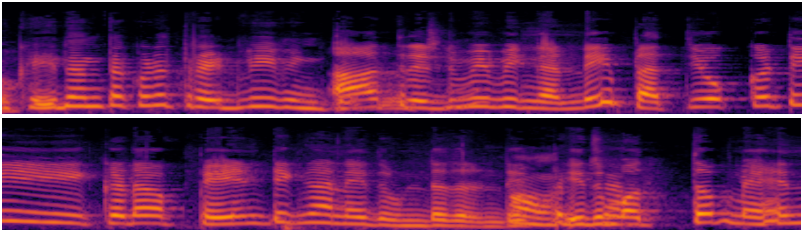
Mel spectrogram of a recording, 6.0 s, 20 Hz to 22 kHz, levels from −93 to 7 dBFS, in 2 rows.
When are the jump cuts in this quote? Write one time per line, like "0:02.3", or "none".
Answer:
0:05.1

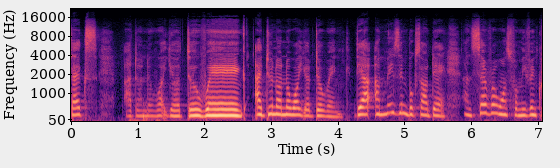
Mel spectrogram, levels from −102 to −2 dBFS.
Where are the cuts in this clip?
0:04.1

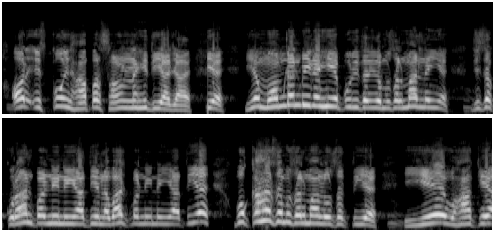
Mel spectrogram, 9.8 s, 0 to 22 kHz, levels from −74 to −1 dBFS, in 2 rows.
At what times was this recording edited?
0:02.0

